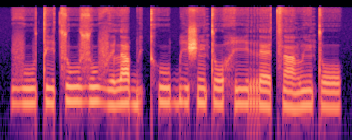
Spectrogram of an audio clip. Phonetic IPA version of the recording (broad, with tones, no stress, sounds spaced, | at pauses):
v uː˨ t i˨ t͡s uː˦ z u˦ v ɪ˨ l a˦ b i˨ kʰ uː˦ ɓ i˦ ʃ ĩ˦ t o˦ h iː˦ r ɛ˦˨ t͡s ã˦˨ β ĩ˦ t o˦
